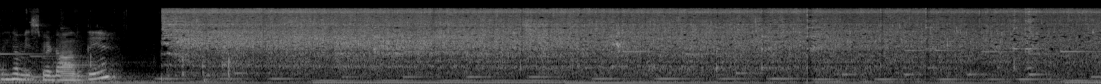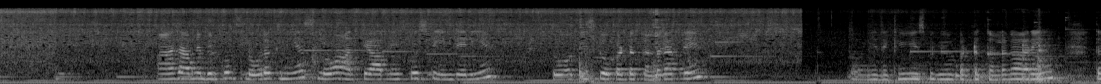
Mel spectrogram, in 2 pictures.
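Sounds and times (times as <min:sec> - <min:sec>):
chicken sizzling in hot oil: 0:01.6 - 0:19.1.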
